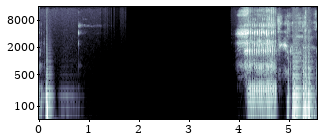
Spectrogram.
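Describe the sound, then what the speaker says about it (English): A short, low rumbling snore from a puppy at the start, followed by a few seconds of silence, then close voices talking loudly. "Nice little puppy snore for you guys there."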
